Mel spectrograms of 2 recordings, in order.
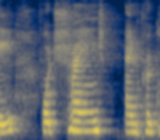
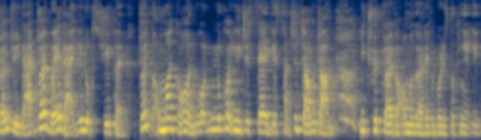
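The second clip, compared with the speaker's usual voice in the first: belittling, negative, nagging voice that never lets up; 3 semitones lower, 5 dB quieter than usual. Showing the critical inner voice that nags about looks and mistakes: voicing a nagging negative inner voice. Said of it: "that negative bullshit voice that is all up in your grill".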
